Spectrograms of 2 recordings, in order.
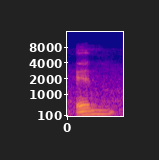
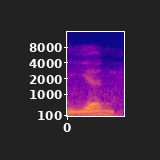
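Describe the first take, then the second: First: It starts directly with a plain e vowel. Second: It starts with a y glide before the vowel. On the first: The speaker calls it right. "असे स्पष्ट उच्चार आले पाहिजेत" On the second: The speaker calls it wrong. "असे करायचे नाहीत"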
